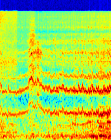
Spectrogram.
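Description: Stainless steel stovetop kettle whistling at the boil: a steady two-note whistle that wavers slightly and grows louder.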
